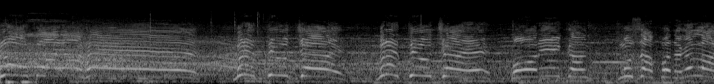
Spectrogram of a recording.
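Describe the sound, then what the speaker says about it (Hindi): A kabaddi match crowd cheers and whoops around clapping, the noise rising and falling under an excited commentator talking almost nonstop. "तालियों के साथ अभिवादन हुआ है"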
